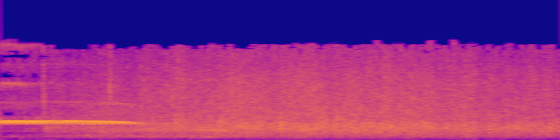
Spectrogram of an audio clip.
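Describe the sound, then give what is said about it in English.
A single steady, high-pitched game show whistle blast ending the round as Tony Hawk is speaking, lasting under a second, then loud, sustained applause and cheering that carries on to the end. “So Tony Hawk speaking as the whistle and gained that extra point.”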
